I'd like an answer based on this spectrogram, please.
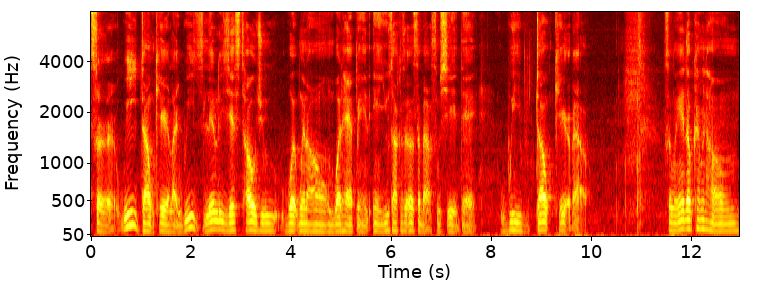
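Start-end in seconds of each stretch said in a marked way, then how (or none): none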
